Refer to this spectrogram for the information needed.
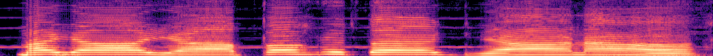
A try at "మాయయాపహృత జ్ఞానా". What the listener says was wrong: మయా కాదమ్మా, మాయయా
